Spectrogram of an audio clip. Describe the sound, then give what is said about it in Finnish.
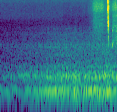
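Steady low rumble of a car driving fast, a continuous engine and road drone that holds at an even level throughout, with no voices. “Sä ajat hirveetä ylinopeutta.”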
